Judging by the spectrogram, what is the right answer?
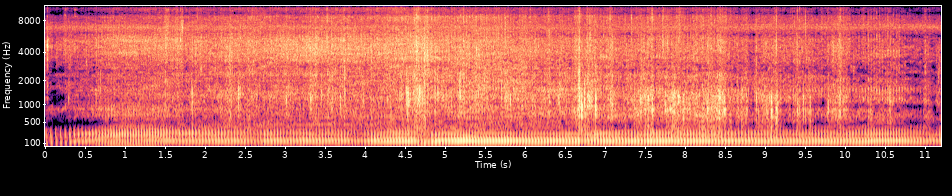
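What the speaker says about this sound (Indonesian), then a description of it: "Di sini saya berjalan mengendarai motor dengan jarak tempuh lebih kurang" Motorcycle engine while riding on a roughly forty-minute trip to a remote school, a steady low drone with rattling and wind noise that stays loud and continuous throughout.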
